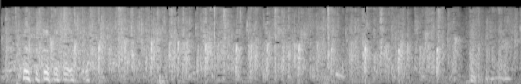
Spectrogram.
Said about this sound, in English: Okay. I think I'm done. Yep. Okay. Clap hand again.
